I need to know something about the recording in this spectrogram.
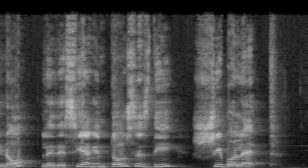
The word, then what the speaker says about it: Shibolet: Si él decía sibolet por no poder pronunciar de aquel modo, le echaban mano y lo desgollaban junto a los vados del Jordán. Ellos no podían decir shibolet, ellos decían cibolet, no podían decir el sh.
